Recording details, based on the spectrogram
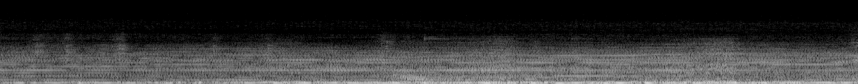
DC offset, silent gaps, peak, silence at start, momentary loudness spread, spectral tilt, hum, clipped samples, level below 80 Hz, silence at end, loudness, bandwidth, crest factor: under 0.1%; none; -8 dBFS; 0 s; 8 LU; -8 dB/octave; none; under 0.1%; -22 dBFS; 0 s; -23 LUFS; 7.8 kHz; 14 dB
